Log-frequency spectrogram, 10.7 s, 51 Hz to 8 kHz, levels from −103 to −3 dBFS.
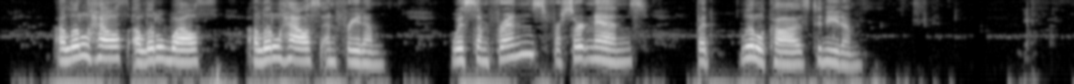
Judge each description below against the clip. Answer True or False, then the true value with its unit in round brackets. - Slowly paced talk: True (130 wpm)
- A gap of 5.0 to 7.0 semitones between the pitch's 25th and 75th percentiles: False (3.2 semitones)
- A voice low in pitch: False (210 Hz)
